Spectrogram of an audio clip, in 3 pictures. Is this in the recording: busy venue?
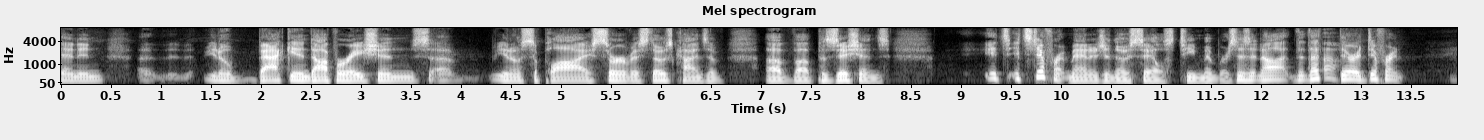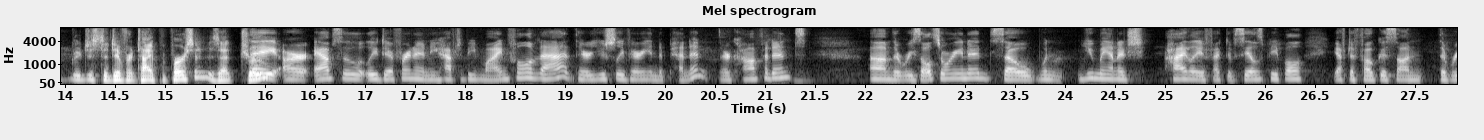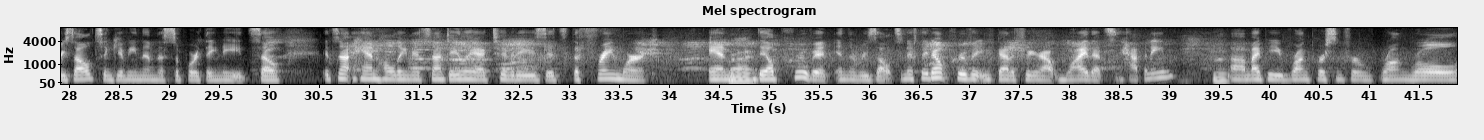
yes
